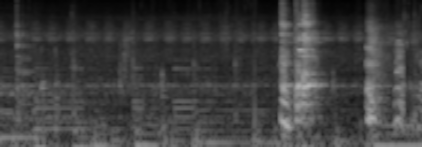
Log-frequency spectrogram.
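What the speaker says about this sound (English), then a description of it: "Stefania uses a whisk to break it up a bit" A whisk scrapes and clinks against a pot, breaking up bread and tomato as they simmer. Metallic rattles and knocks come in irregular bursts, with a louder clatter near the end.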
